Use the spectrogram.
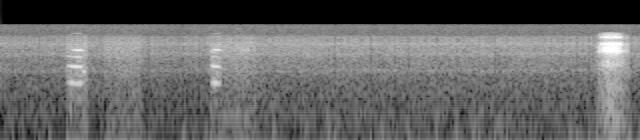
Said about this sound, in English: There's a chicken outside my farm. I'm trying to figure out how to get in. I'll let you in. Oh, there's the chicken.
